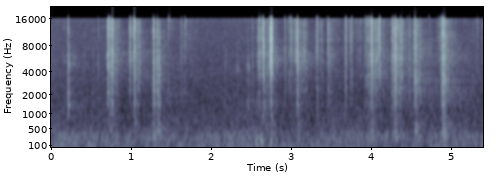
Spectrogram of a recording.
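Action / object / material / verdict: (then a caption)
scrape / varnished oil paint layer on canvas scraped with a metal scalpel / oil paint / none. A metal scalpel held in the fingers scrapes paint and varnish off the blue-grey ground of a flat, cracked, varnished oil painting on canvas. A series of short, bright, crisp scratches is heard, each dying away almost instantly, over a quiet background.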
